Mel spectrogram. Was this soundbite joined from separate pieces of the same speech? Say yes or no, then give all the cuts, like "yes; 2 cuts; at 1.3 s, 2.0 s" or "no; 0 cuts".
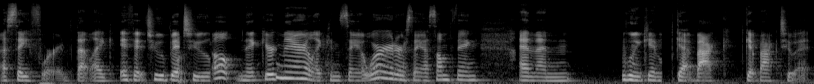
yes; 7 cuts; at 1.5 s, 1.8 s, 2.1 s, 2.8 s, 3.2 s, 5.2 s, 6.6 s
